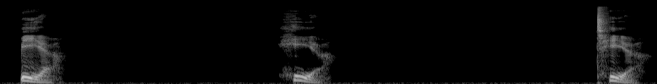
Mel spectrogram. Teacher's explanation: we start with the shape I and we end with our very common sound uh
